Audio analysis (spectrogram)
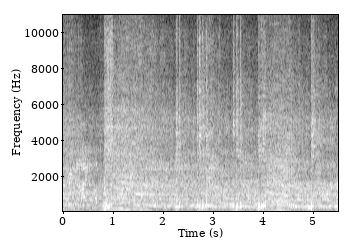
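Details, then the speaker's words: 1998 Kawasaki KX250 two-stroke after repair following poor running since rebuild: kicks over, crisp, slightly uneven ring-ding idle with throttle blips; sounds much better; normal idle. "I think he's happy oh that sounded better what do you think we got it"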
